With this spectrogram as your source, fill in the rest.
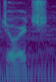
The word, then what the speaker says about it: Jorge: Like, because it's spelled Jorge. But we did just call him George.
